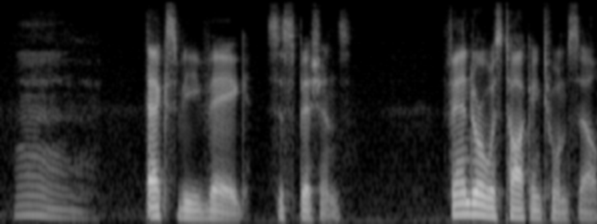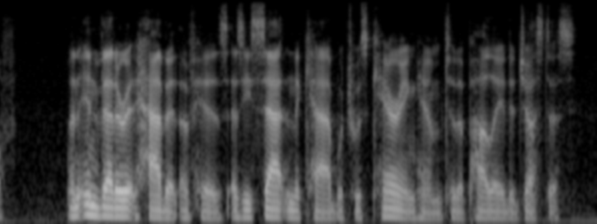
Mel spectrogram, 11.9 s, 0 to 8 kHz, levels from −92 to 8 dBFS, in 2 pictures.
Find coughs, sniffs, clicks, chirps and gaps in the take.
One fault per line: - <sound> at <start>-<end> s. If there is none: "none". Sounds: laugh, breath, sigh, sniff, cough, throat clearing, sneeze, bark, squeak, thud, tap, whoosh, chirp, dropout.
- sigh at 0.1-1.0 s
